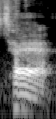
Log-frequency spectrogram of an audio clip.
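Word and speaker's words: Taffe: It's Taff. The E is silent.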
